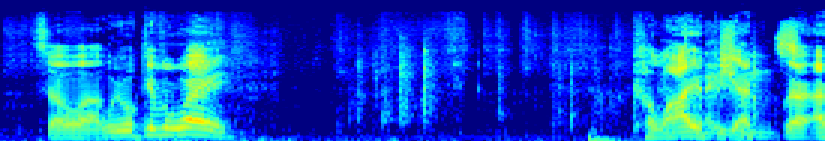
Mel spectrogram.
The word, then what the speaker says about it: Calliope: So we will give away Calliope. donations. I pronounced it correctly.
